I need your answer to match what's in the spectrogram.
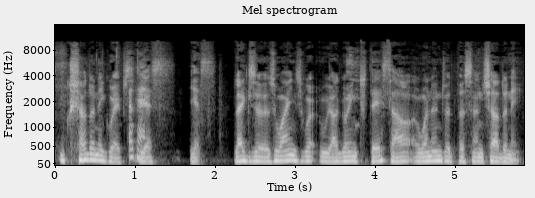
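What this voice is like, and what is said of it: French accent. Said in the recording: “I love your accent. You must be French.”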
